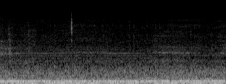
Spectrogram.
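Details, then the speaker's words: 1992 Chevy Astro van after blower motor replacement: steady, low, even hum with no rattles, ticks or scraping; new blower runs smooth on low speed. "high and even a nice low speed there"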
